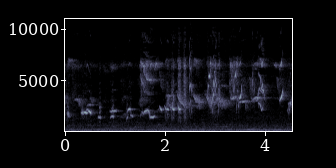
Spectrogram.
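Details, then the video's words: Greater green leafbird, caged and for sale, singing ngentrok in orange-headed thrush style. Short whistled notes at the start build into a dense, high, continuous warble. "Cucak Ijo Ngentrok Gaya Anis Merah"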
